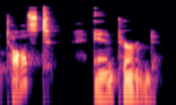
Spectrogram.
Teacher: With turned, the n has a voiced sound. So we use the d sound for the past pronunciation of ed.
